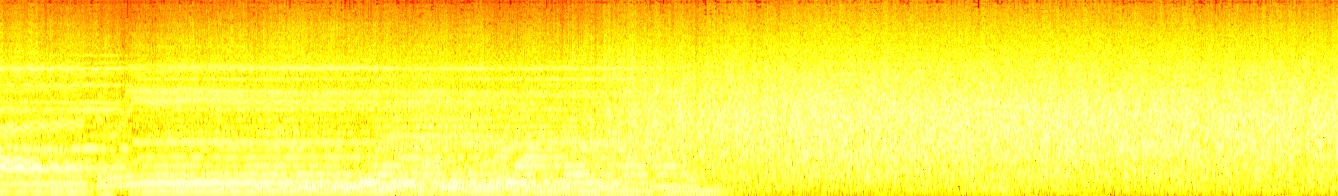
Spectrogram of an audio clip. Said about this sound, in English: When the curtain comes down on a fine play, the applause is a clapping of hands.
